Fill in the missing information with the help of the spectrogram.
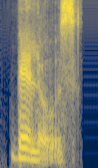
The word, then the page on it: bellows: Indian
